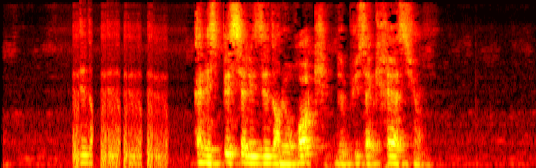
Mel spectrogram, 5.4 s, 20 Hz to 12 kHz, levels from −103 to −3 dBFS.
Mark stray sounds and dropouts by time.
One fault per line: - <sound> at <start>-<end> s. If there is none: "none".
- laugh at 0.7-1.7 s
